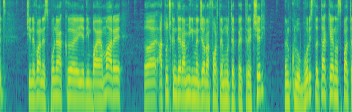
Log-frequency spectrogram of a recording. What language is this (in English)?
Romanian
